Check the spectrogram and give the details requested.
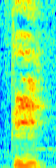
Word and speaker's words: di: मैंने पहले बताया कि DI को हमने कैसे प्रोनाउंस करना है, ती। डी को हम कैसे प्रोनाउंस करेंगे, एज अ ते या, ठीक है। तो DI ती, टी नहीं इसको कहना, ती, ठीक है, ते वाला ती।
